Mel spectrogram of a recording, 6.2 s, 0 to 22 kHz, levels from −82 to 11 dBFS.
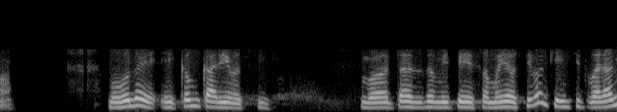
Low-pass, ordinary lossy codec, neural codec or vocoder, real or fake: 3.6 kHz; none; none; real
